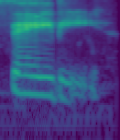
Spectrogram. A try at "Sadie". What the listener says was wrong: You sound like you have a bit of a lisp there, lady. Yes, it's when you say your S is really long.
